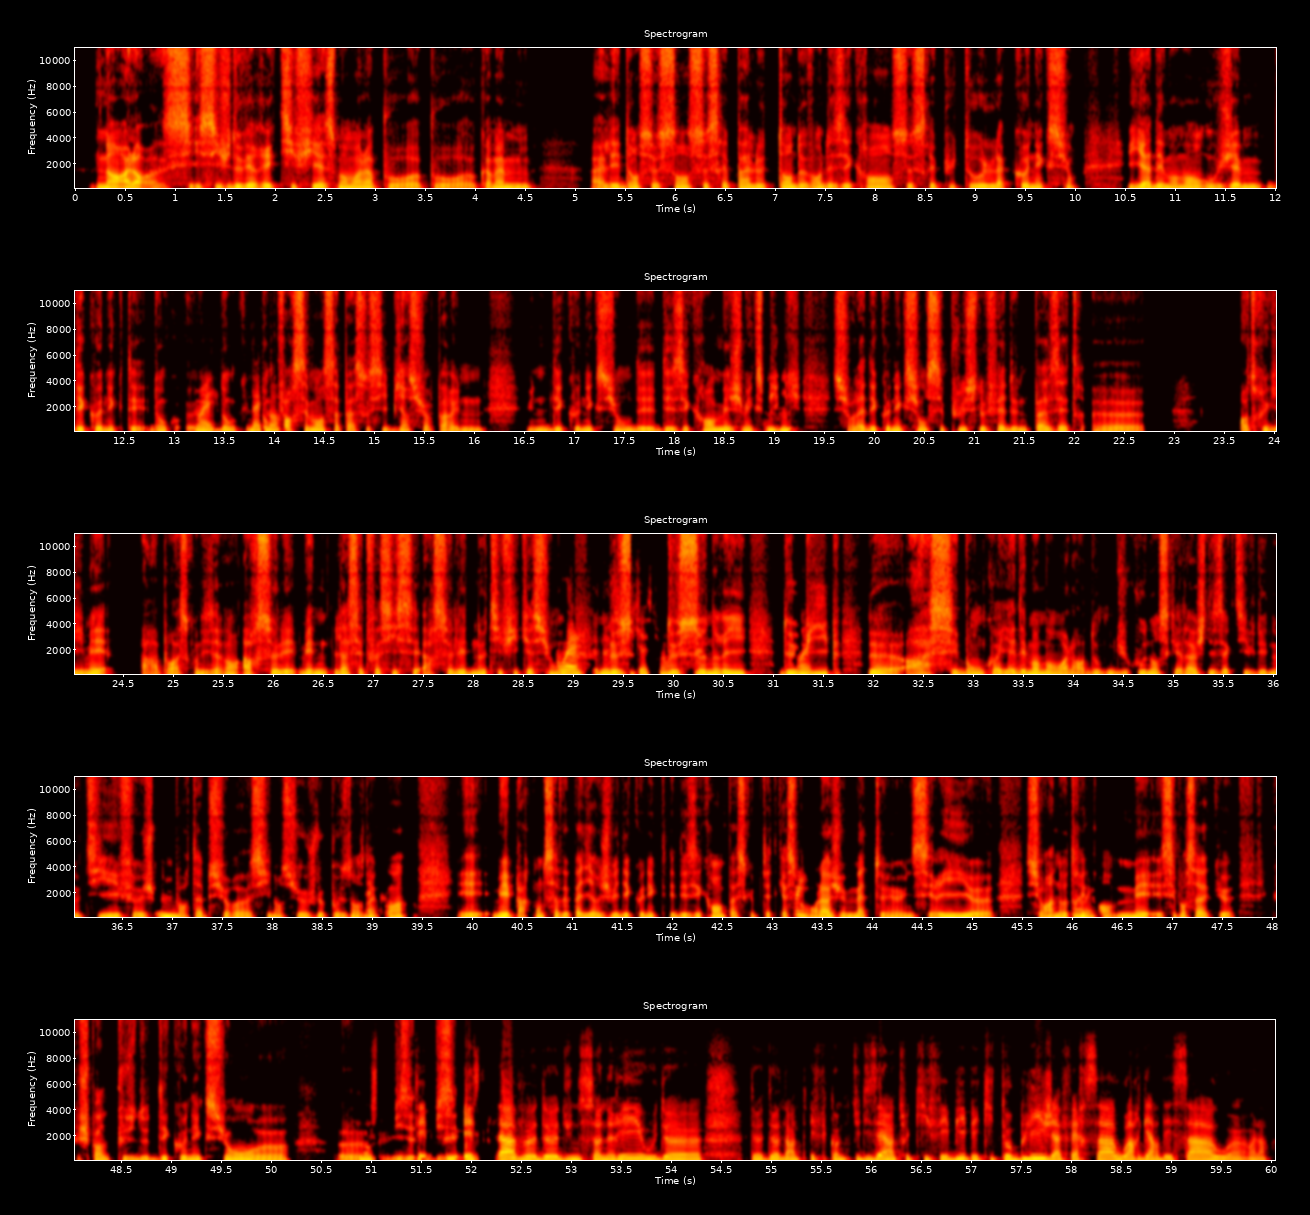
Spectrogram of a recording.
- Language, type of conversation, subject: French, podcast, Comment la technologie change-t-elle tes relations, selon toi ?
- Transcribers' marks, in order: unintelligible speech; stressed: "t'oblige"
